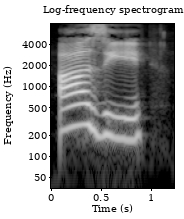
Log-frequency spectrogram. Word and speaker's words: Aussie: You pronounce it Aussie with a hard Z.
